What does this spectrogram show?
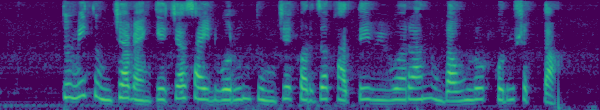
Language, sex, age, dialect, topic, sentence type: Marathi, female, 25-30, Varhadi, banking, statement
